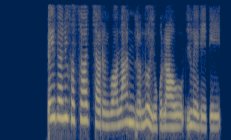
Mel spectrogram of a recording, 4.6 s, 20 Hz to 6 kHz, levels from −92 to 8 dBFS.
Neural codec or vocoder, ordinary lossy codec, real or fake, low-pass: codec, 16 kHz in and 24 kHz out, 0.6 kbps, FireRedTTS-2 codec; MP3, 48 kbps; fake; 5.4 kHz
